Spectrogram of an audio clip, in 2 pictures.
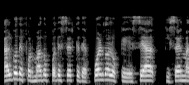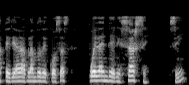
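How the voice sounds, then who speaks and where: Leading a Bible study, a woman breaks down the meanings of words one step at a time, frequently checking in with "¿sí?" and "¿verdad?". She has a mid-range, creaky voice with a darkish tone, and the lo-fi recording sounds dull.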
